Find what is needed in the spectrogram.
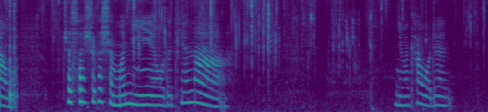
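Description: Speech in two short stretches, with faint crinkling and crackling of white slime being stretched and pulled by hand in the gaps between.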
